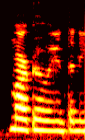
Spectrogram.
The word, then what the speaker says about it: Marco Anthony: Is it Marco Anthony or Mark Anthony? Marco Anthony.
